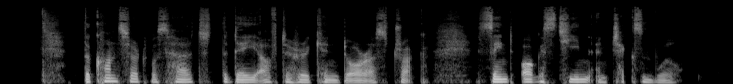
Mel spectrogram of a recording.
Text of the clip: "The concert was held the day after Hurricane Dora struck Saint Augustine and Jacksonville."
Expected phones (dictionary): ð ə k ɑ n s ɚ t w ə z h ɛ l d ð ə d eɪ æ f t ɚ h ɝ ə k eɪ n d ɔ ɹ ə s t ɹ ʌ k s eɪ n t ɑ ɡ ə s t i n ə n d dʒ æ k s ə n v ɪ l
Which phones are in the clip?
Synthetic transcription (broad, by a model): ð ə k ɑ n s ɚ t w ə z h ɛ l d ð ə d eɪ æ f t ɚ h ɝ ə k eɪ n d ɔ ɹ ə s t ɹ ʌ k s eɪ n t ɑ ɡ ə s t i n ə n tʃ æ k s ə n b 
